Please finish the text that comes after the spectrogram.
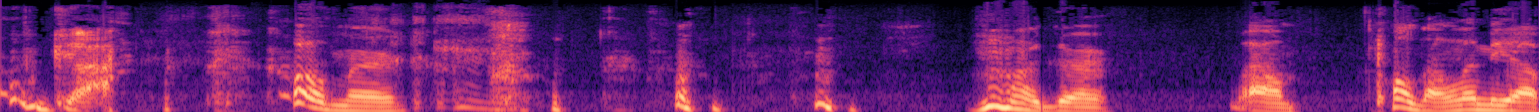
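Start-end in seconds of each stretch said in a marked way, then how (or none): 0.0-6.5 very drawn-out, slow, helpless crying laughter. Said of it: "I'm crying".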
